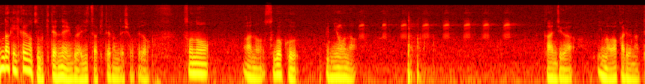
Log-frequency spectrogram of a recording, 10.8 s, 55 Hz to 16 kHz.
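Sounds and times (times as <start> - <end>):
speech: 0.0 - 6.1, 9.1 - 10.7
frog croaking: 5.4 - 9.1
low thumps: 6.8 - 7.4.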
